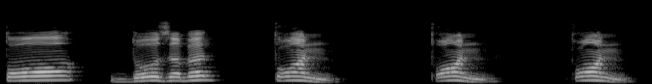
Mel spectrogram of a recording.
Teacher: because this is a musta'liya, we're going to read with the full mouth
